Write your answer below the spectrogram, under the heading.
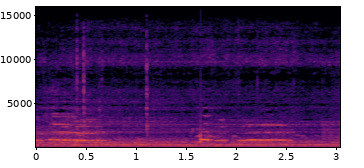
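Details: Taiga bean geese at Kabukuri-numa marsh, Japan, 14 December 2019, giving drawn-out, nasal honks and a brief sharper note, over a steady murmur of distant flock calls.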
